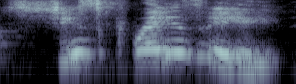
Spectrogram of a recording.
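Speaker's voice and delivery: high, slow laughing words; stifled giggles. Real, not acted. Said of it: "I'm trying not to laugh".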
